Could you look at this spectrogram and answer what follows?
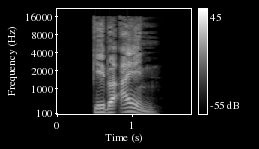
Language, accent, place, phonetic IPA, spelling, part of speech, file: German, Germany, Berlin, [ˌɡɛːbə ˈaɪ̯n], gäbe ein, verb, De-gäbe ein.ogg
- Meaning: first/third-person singular subjunctive II of eingeben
